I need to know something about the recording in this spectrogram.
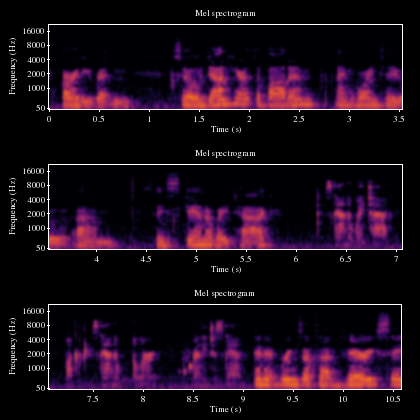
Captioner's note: voiceover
